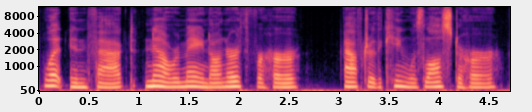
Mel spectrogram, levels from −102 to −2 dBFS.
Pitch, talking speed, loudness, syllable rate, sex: 180 Hz, 205 wpm, -17 LUFS, 4.7 syllables/s, female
